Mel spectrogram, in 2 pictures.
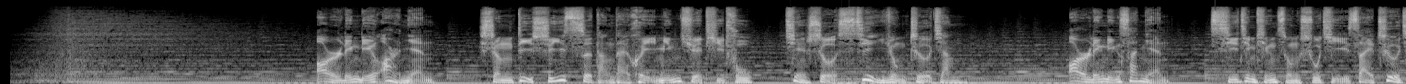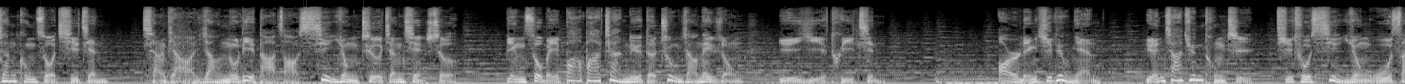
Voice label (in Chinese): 男 观摩会暖场视频; 厚重磁性 大气浑厚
